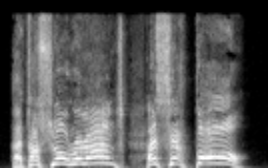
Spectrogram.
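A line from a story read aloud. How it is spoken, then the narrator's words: Screamed. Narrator (French): hurla Cuthbert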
